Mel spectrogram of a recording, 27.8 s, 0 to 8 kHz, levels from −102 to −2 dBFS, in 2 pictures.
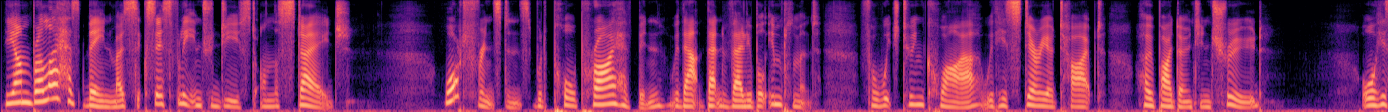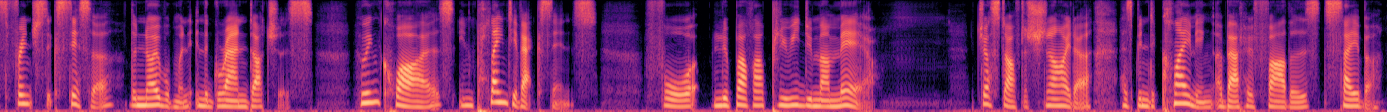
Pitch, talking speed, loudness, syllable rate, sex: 180 Hz, 140 wpm, -22 LUFS, 4.8 syllables/s, female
